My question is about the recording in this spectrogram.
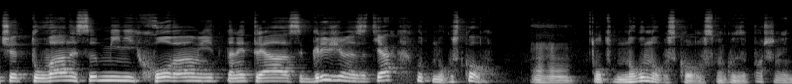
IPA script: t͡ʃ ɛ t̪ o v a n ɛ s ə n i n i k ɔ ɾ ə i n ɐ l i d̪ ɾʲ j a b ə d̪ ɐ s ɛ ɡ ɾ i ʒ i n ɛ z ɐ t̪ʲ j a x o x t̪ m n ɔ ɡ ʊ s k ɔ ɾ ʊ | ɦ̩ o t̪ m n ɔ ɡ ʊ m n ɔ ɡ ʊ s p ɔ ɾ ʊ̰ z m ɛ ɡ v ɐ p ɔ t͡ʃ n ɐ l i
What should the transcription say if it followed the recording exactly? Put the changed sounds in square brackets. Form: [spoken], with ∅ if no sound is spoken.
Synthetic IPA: t͡ʃ ɛ t̪ o v a n ɛ s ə [m] i n i [x] ɔ ɾ ə i n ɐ l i [t̪] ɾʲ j a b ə d̪ ɐ s ɛ ɡ ɾ i ʒ i [m] ɛ z ɐ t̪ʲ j a x o [∅] t̪ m n ɔ ɡ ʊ s k ɔ ɾ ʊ | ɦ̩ o t̪ m n ɔ ɡ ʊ m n ɔ ɡ ʊ s [k] ɔ ɾ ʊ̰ [s] m ɛ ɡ [z] ɐ p ɔ t͡ʃ n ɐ l i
